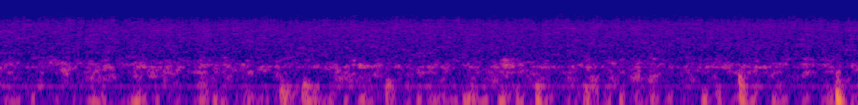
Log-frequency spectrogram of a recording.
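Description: Soft, continuous low rumbling and gurgling from the abdomen: ordinary stomach growling during digestion.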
